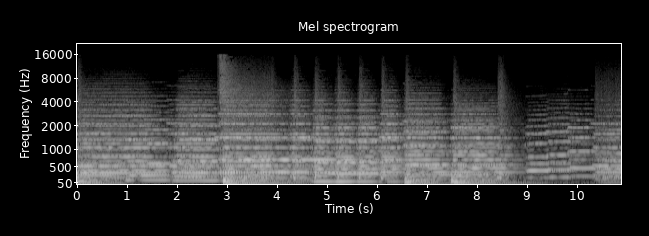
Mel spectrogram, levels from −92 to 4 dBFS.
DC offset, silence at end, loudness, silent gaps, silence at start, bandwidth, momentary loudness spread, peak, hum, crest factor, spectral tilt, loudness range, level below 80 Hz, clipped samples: under 0.1%; 0 s; -26 LUFS; none; 0 s; 16 kHz; 9 LU; -10 dBFS; none; 16 dB; -6 dB/octave; 5 LU; -40 dBFS; under 0.1%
